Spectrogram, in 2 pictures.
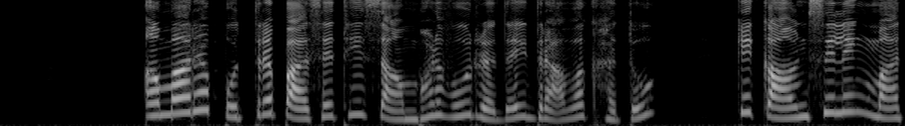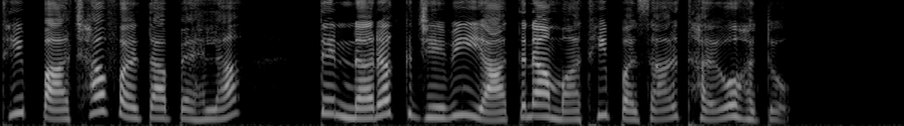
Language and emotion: Gujarati, sad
